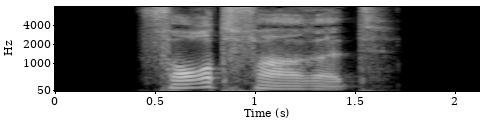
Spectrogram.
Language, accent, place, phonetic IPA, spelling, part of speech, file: German, Germany, Berlin, [ˈfɔʁtˌfaːʁət], fortfahret, verb, De-fortfahret.ogg
- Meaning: second-person plural dependent subjunctive I of fortfahren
